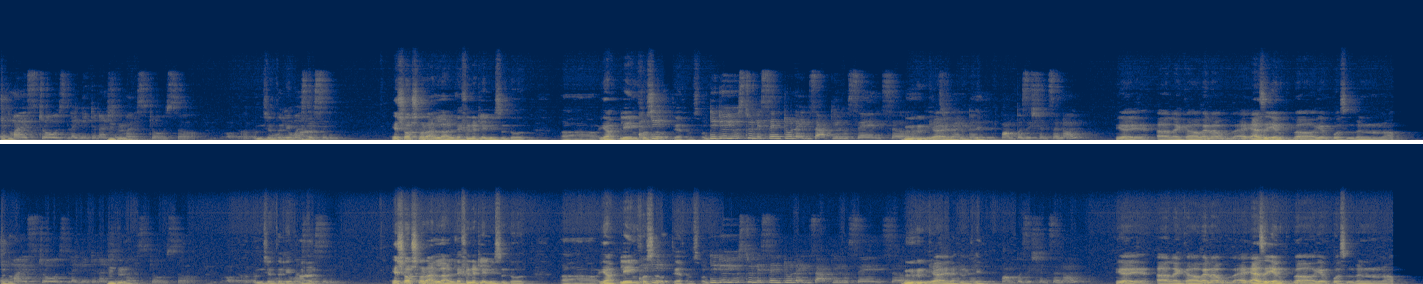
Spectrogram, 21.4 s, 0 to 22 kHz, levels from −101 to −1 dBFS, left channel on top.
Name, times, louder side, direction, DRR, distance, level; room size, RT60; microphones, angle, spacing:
voice 1, 0.0-2.9 3.6-5.1 9.6-9.9 10.6-16.2, left 1 dB, 15° left, 0.5 m, -43 dB
voice 2, 1.6-2.0 3.4-4.8 5.9-7.9 8.4-10.5 13.5-14.8 16.7-20.9, right 5 dB, 45° right, 0.4 m, -33 dB
15.5 x 9.1 x 3.7 m
head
